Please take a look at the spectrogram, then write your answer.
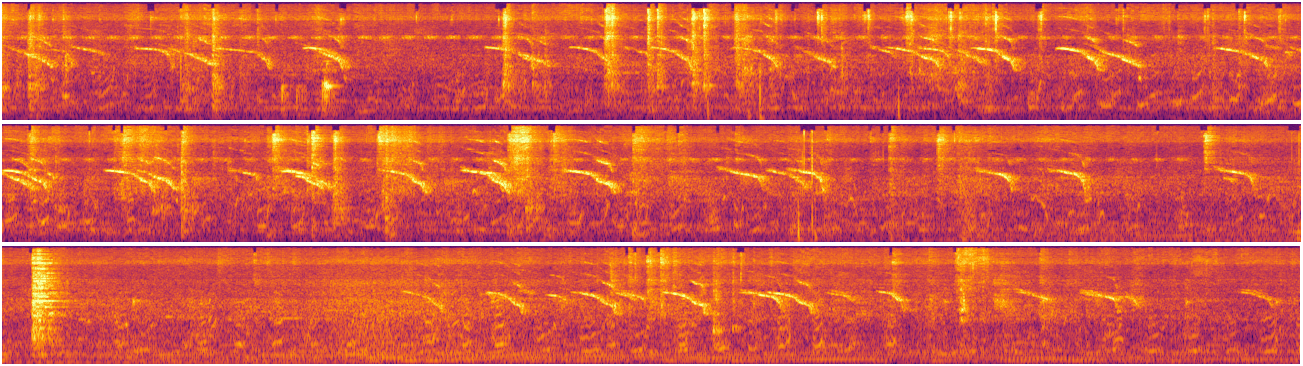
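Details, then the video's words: Many caged guinea pigs on a farm squeaking at once: dense overlapping high whistled squeaks, each sliding downward, repeated rapidly for most of the clip, with a clatter and knocks near the middle and low rumbling background noise afterwards. "guinea pig farm, guinea pig sound, guinea pig noise, guinea pig cage, sequeaking"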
